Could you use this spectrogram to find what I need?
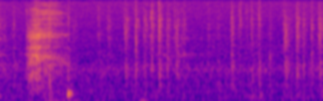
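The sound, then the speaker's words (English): Typing on a computer keyboard to search for song lyrics: many quick, soft key clicks in an irregular patter, faint overall, with one sharper click standing out near the start. “So we're gonna type in family vacation lyrics.”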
